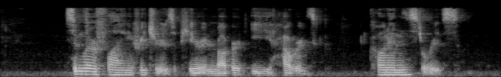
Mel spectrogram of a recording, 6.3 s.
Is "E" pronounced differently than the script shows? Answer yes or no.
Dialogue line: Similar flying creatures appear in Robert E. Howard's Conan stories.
no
